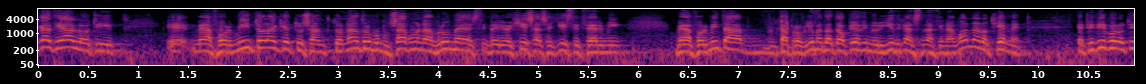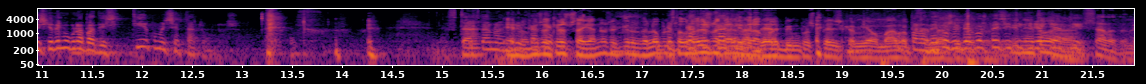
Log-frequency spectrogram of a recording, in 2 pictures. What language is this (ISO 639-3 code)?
ell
